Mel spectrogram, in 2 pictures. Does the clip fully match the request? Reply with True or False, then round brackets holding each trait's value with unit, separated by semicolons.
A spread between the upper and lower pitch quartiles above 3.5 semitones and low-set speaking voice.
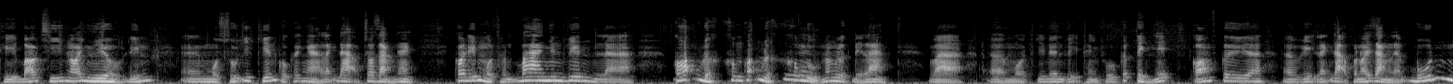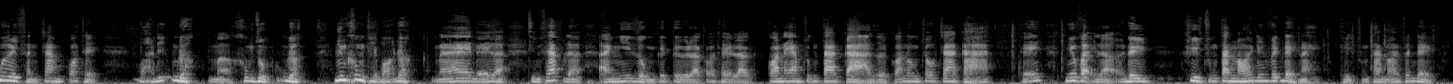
True (5.1 semitones; 130 Hz)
